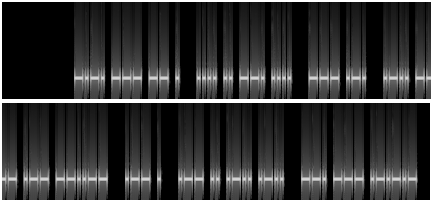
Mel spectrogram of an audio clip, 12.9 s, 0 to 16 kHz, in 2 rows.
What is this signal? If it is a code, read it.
Morse code, heard as a keyed tone, about 32 wpm, 700 Hz. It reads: COME HIGH OR LOW, WE WILL GO.
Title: Sentences from Top 1000 Words - Review Part 1 - 30wpm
